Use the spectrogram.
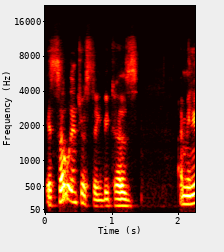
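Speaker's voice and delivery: ordinary delivery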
